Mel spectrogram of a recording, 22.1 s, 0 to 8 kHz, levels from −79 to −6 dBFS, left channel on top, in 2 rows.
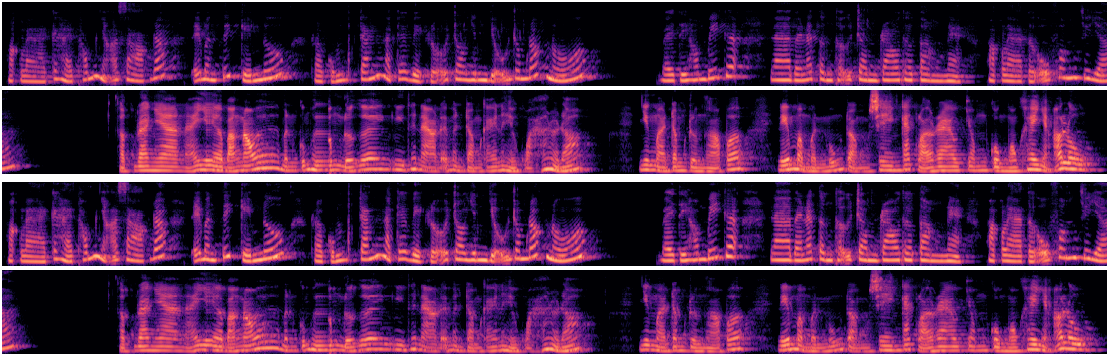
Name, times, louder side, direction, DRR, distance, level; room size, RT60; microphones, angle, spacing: voice 1, 0.2-5.8 6.6-11.2, right 2 dB, 70° right, 4 dB, 1.0 m, -25 dB
voice 2, 12.2-16.9 17.4-18.5 18.8-21.9, left 2 dB, 35° left, 8 dB, 1.4 m, -25 dB
25.5 x 17.5 x 2.9 m, 0.40 s
head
